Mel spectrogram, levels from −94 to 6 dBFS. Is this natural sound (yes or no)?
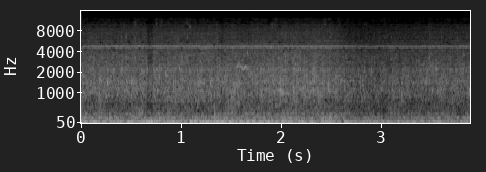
yes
